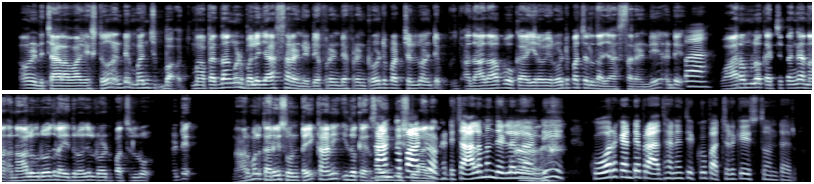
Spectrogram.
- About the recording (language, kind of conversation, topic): Telugu, podcast, ఇంట్లో అడుగు పెట్టగానే మీకు ముందుగా ఏది గుర్తుకు వస్తుంది?
- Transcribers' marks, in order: in English: "డిఫరెంట్ డిఫరెంట్"; in English: "నార్మల్"; in English: "సైడ్ డిష్"; giggle; other background noise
